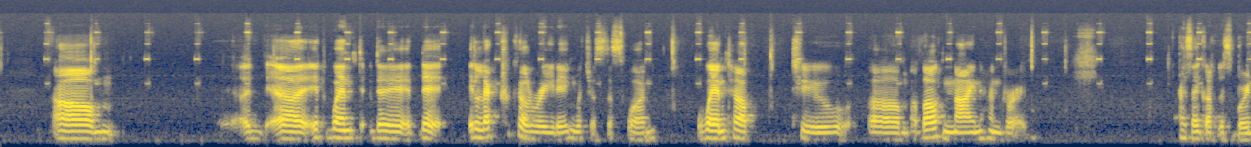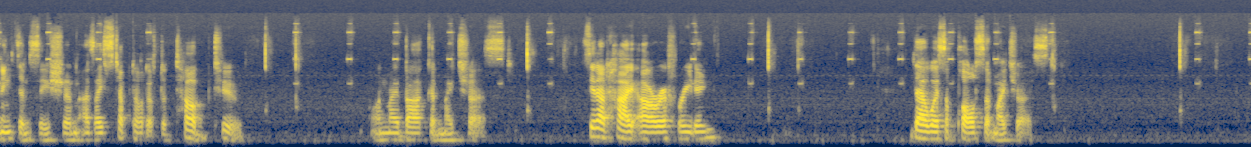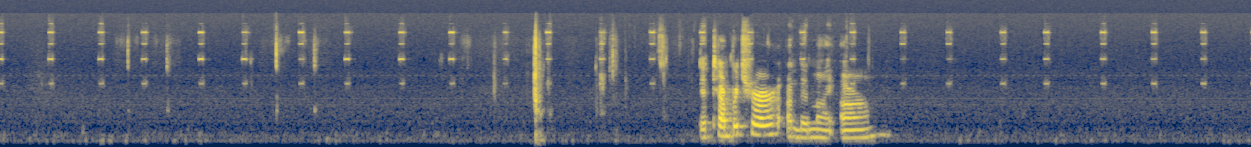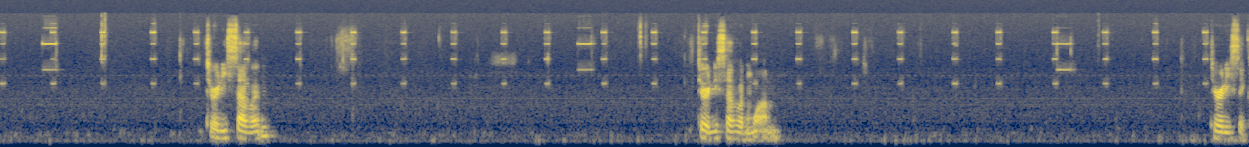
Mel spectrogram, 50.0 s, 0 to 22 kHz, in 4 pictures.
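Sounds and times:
meter electronic ticks: 0.0 - 2.1, 3.4 - 7.4, 8.4 - 12.7, 20.0 - 22.2, 24.3 - 24.6, 26.0 - 29.6, 33.0 - 39.6
meter ticking: 24.3 - 24.6.

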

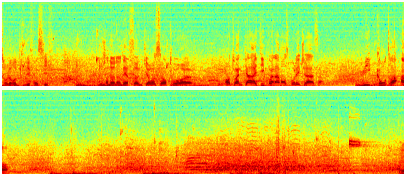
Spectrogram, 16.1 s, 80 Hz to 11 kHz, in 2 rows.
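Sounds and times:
arena crowd noise: 0.0 - 16.0
basketball bouncing on court: 10.0 - 11.2, 14.6 - 15.4.

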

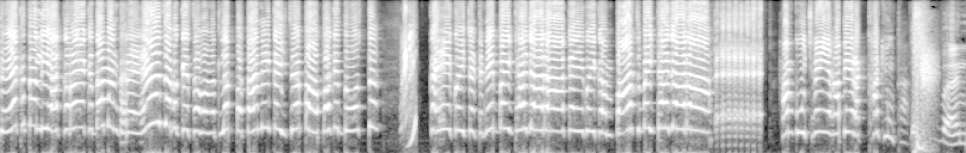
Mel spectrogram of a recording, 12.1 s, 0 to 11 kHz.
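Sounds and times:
high-pitched cartoon voice talking: 0.0 - 9.0.

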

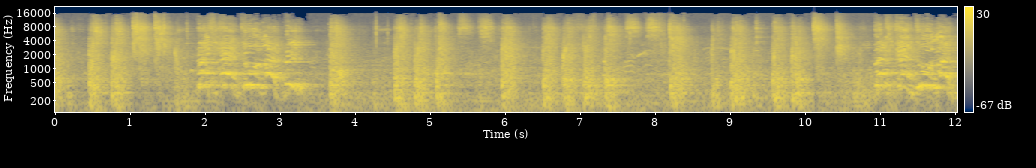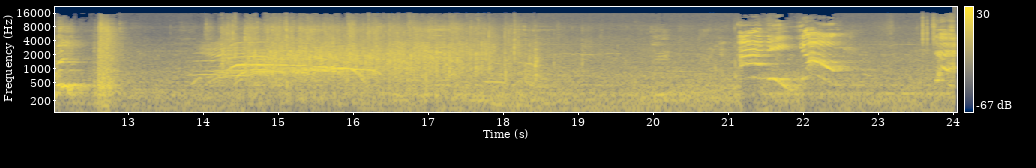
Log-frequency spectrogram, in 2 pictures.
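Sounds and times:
rhythmic stomps: 0.0 - 1.9, 3.6 - 10.9
hand claps and body slaps: 0.5 - 1.8, 6.0 - 7.6, 8.2 - 10.7
shouted chant: 1.8 - 4.0, 10.9 - 12.5
crowd cheering and screaming: 13.8 - 18.0.

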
